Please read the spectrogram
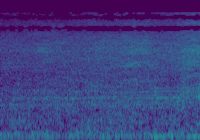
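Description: Steady outdoor background noise, a low rumble under a hiss, growing slightly louder toward the end.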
